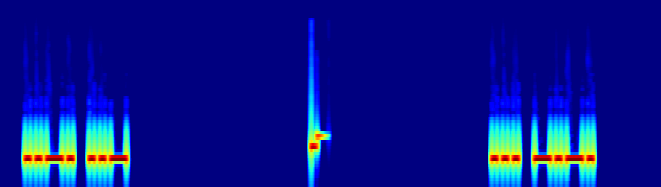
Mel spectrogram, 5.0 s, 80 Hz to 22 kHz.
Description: Morse code, heard as a keyed tone, about 30 wpm, 700 Hz. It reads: FU SC
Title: Top Two Letter Combinations in Words 30wpm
